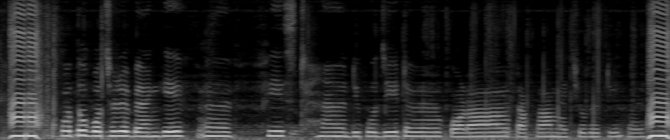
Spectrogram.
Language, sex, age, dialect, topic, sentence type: Bengali, female, 25-30, Rajbangshi, banking, question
